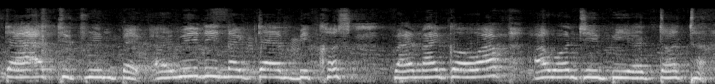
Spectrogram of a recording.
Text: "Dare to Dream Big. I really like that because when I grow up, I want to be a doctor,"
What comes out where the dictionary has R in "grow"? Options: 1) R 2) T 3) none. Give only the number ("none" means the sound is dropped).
3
